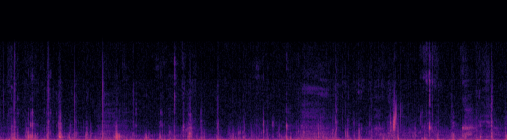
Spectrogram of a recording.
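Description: Close-miked chewing of a soft cream-filled mochi, a rapid run of small wet mouth clicks.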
